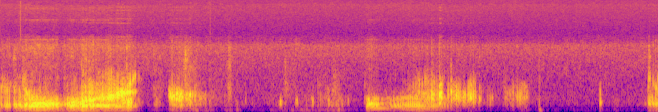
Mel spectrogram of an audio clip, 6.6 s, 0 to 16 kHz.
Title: stomach growling 2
